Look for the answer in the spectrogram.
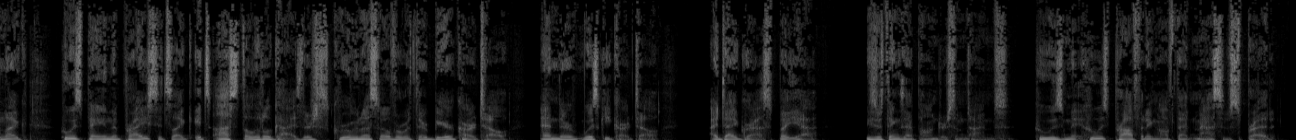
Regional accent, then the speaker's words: Wisconsin, United States; I'm from Wisconsin, so that's why I have to drink Miller Lite

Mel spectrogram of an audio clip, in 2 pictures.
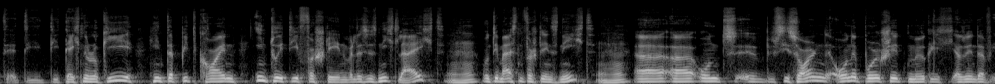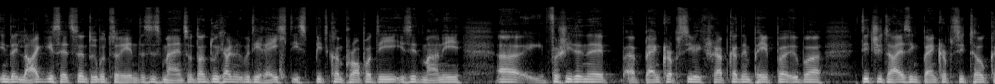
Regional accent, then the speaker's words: Vienna, Austria; moved away as an adult; now in England

